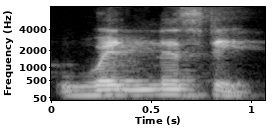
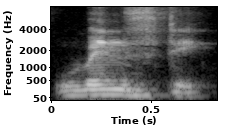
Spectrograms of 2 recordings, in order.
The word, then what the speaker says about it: Wednesday: It's not Wednesday. It's Wednesday. Okay.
